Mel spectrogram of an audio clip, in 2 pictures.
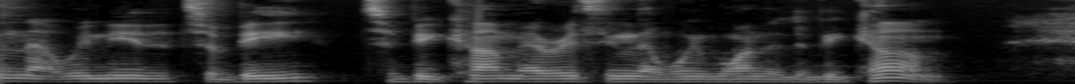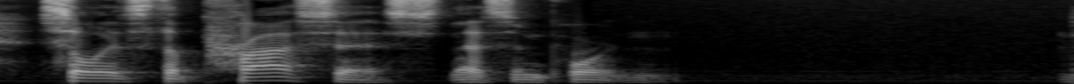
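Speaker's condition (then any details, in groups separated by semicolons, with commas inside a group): No condition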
